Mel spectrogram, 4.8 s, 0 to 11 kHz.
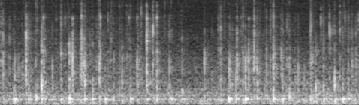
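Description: Fingertips type steadily on a lubed plastic Leopold FC660C Topre keyboard with 45g switches, seen from the side. A quick run of soft, muted keystrokes gives short, rounded thocks with a low body and a little brief clack on top. Each stroke dies away almost at once.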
